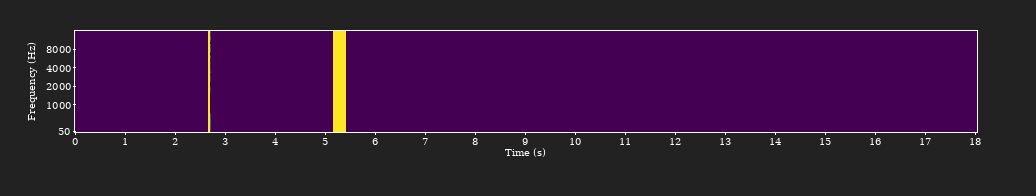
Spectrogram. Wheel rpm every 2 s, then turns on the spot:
0, 0, 0, 0, 0, 0, 0, 0, 0.
none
